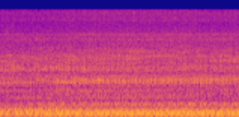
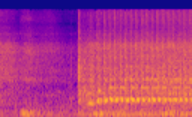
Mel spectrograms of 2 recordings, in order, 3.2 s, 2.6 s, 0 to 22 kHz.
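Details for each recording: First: Mercedes-Benz S550 with crank no start from no fuel, after fuel pump and filter replacement: steady even low hum at idle with no misses, knocks or ticks; engine runs smoothly, possible small leak noise noted. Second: Mercedes-Benz S550 towed in: quick even cranking about a dozen pulses a second without firing; spark good, no fuel, pump power and ground tested good, failed fuel pump replaced.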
